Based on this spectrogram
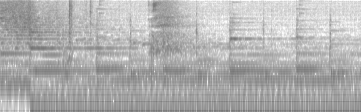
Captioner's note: door opens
